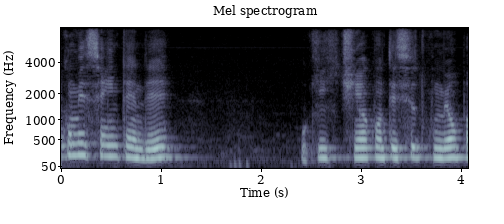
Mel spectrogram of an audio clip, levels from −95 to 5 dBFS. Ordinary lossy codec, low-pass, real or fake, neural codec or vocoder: none; none; real; none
